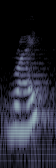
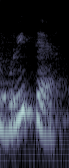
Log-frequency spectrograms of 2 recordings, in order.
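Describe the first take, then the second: First: The word starts with a plain R sound. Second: The word starts with a V-like sound before R. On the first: The speaker calls it right. "give you example like word right" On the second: The speaker calls it wrong. "so we would say vrite"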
